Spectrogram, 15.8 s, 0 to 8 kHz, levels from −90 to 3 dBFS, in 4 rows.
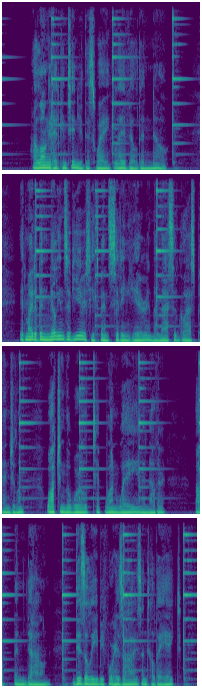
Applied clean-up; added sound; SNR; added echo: none; Hammer / Chink, clink; 11 dB; none.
